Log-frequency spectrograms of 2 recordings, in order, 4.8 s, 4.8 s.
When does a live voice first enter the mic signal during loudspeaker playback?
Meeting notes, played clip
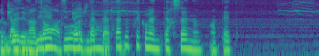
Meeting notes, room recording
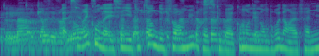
0.9 s

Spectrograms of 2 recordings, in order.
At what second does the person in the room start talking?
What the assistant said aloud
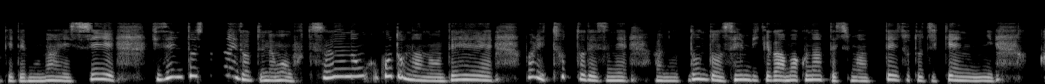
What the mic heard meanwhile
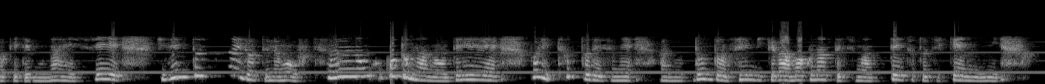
none

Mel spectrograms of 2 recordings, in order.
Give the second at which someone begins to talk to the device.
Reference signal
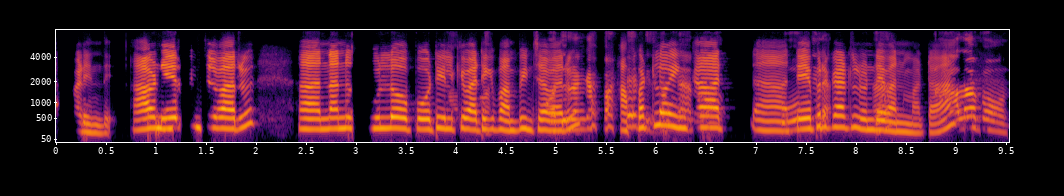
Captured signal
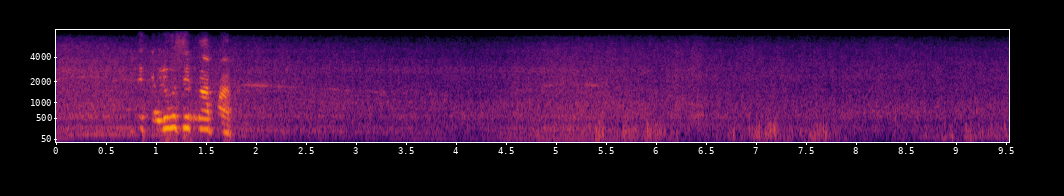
0.7 s

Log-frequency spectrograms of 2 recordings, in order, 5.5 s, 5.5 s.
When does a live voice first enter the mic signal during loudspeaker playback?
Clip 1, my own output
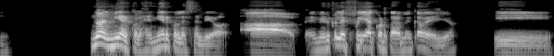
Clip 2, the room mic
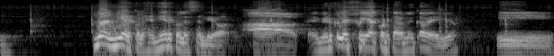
none

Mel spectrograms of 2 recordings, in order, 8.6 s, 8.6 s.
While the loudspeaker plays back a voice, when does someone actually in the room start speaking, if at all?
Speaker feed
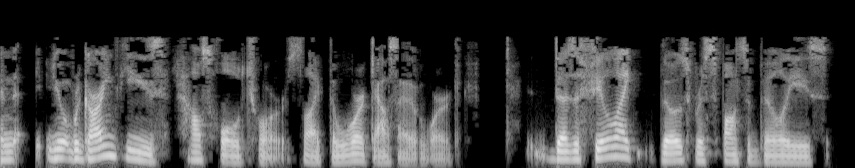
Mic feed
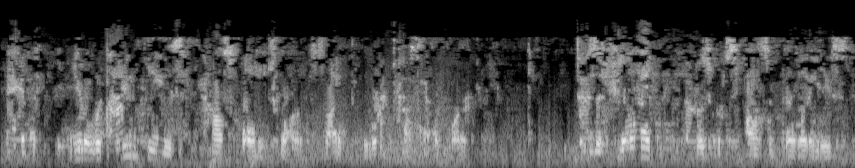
none

